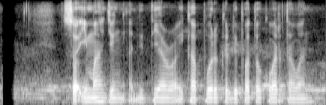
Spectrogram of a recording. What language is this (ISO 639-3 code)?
sun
